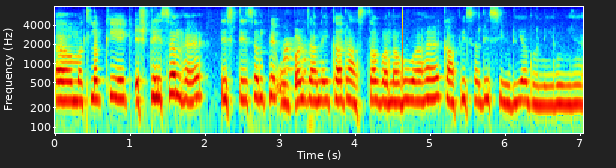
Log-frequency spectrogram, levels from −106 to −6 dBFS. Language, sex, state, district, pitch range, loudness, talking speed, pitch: Hindi, female, Uttar Pradesh, Jyotiba Phule Nagar, 250-280 Hz, -20 LUFS, 180 wpm, 265 Hz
